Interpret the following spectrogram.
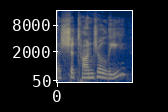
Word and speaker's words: chatonjolie: instagram name's a little weird it is uh chatonjolie but it's spelled chat on so c-h-a-t-o-n-j-o-l-i-e that's my instagram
